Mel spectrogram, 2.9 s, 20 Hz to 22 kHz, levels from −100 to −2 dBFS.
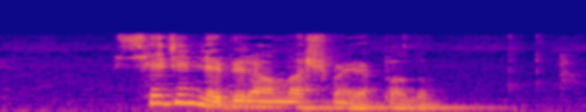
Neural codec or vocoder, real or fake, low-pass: none; real; 7.2 kHz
